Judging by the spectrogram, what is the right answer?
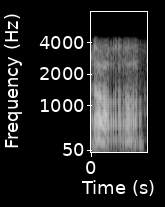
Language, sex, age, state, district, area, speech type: Assamese, male, 18-30, Assam, Golaghat, rural, conversation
